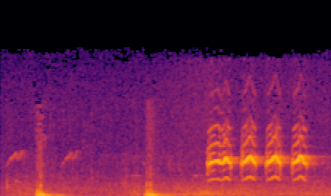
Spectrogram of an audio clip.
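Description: A falcon call: four shrill, evenly spaced cries in quick succession, loud, preceded by two dull low thumps like wingbeats or knocks. No one speaks.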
